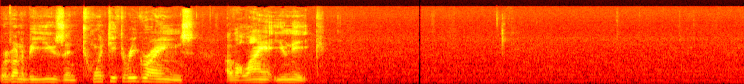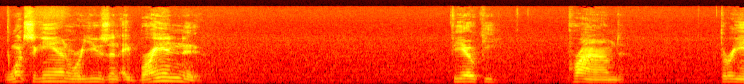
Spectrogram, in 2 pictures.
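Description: A middle-aged man talks calmly and close to a microphone, with pauses.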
